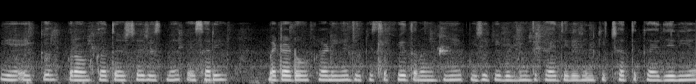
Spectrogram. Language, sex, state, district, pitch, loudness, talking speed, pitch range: Hindi, female, Chhattisgarh, Bastar, 205 Hz, -17 LUFS, 275 wpm, 200-215 Hz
